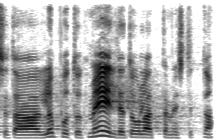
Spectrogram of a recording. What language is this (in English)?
Estonian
